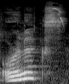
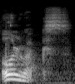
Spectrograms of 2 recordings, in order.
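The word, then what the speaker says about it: Olrox: initially heard it, I thought his name was Orlex, but upon searching up videos of him on YouTube and listening to how Julia Belmont said his name, it's apparently pronounced Olrex, not Orlex.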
